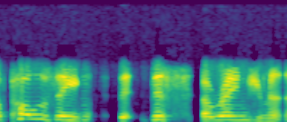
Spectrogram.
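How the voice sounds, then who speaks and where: With an American accent and a high pitch, a woman speaks at a very slow pace. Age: 90s. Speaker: caller. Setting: phone call.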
